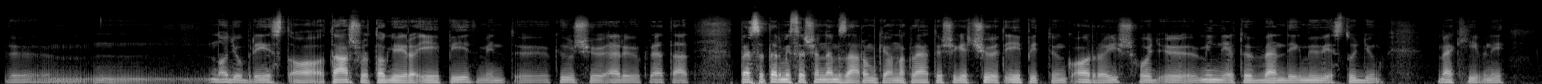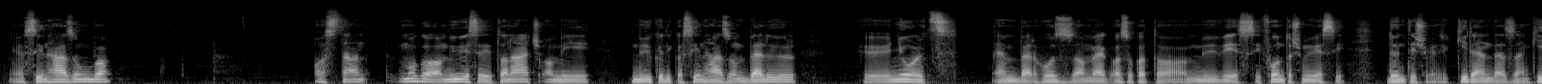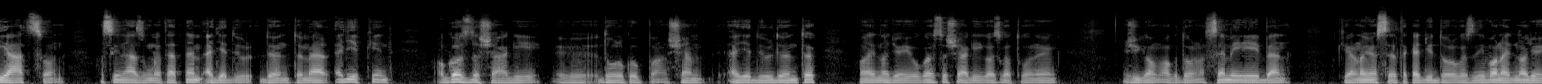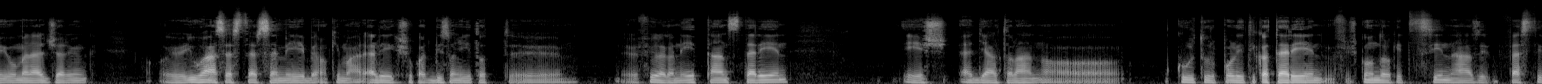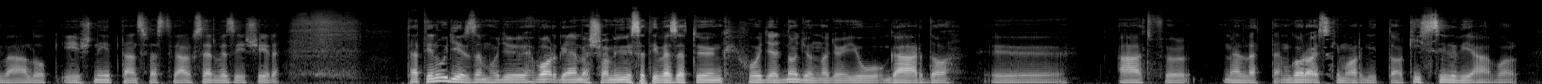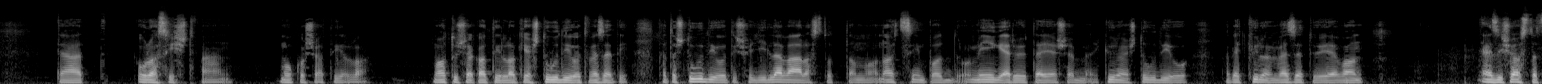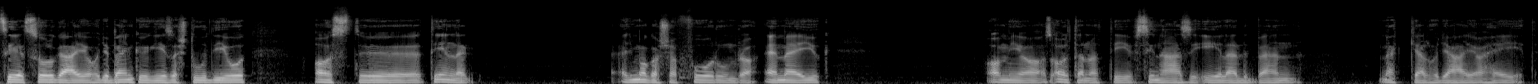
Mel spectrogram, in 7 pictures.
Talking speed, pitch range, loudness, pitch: 105 wpm, 95-105 Hz, -24 LUFS, 100 Hz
